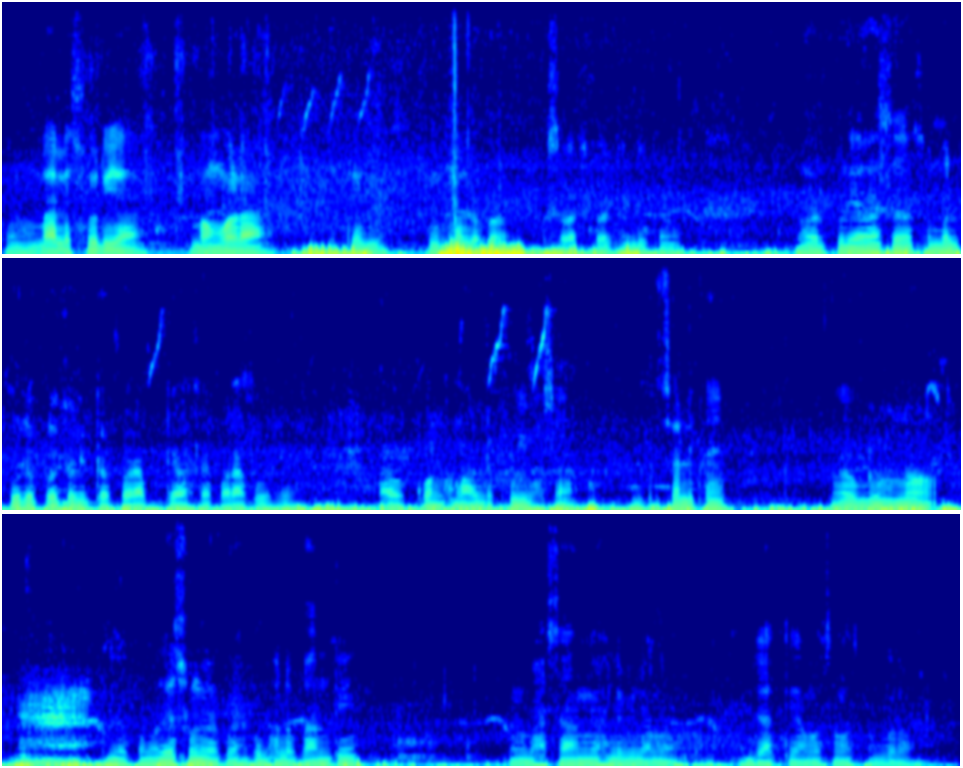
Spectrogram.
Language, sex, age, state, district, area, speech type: Odia, male, 30-45, Odisha, Subarnapur, urban, spontaneous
